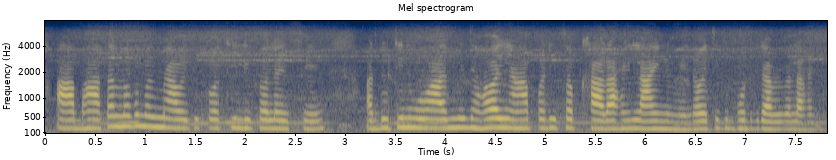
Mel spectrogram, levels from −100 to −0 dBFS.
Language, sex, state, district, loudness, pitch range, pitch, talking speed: Bajjika, female, Bihar, Vaishali, -25 LUFS, 205-230 Hz, 220 Hz, 170 wpm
